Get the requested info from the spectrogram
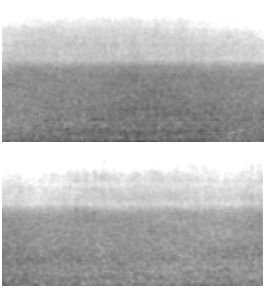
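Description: Steady hiss of rain and traffic on a wet road, with a bus passing close by about a second in, its low rumble swelling and then fading.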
